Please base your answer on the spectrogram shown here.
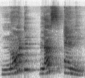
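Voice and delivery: very slow, each word apart; slow emphasis. Shown as a demonstration. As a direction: spell out the breakdown. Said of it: "teacher explains no". (धीरे-धीरे ज़ोर देकर)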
